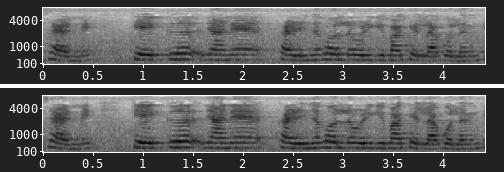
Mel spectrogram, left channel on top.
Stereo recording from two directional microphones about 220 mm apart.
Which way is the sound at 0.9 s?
25° right (ahead or behind).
